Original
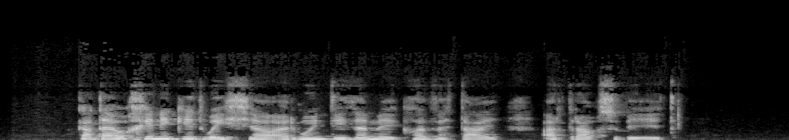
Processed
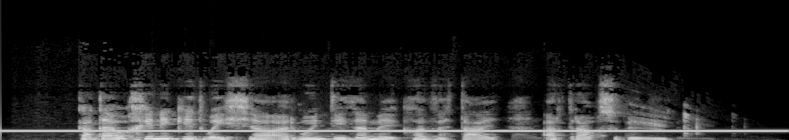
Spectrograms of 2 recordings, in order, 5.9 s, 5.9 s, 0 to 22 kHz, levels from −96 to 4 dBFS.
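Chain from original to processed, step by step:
turntable brake at the end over 1.30 s
far-end echo of a speakerphone 360 ms, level −30 dB
steady tone 1,500 Hz −20 dBFS

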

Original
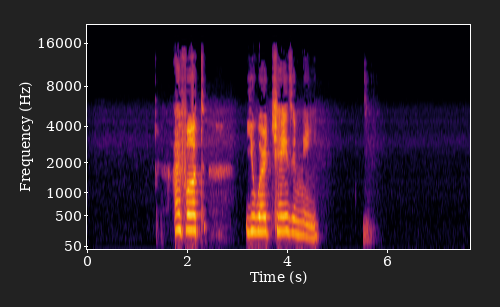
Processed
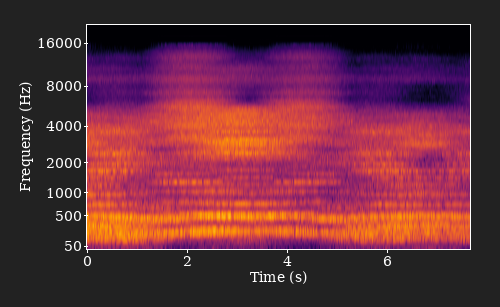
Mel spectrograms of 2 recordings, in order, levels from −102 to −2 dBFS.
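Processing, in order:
feedback delay that plays each chunk backwards 488 ms, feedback 58%, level −5 dB
extreme stretch with random phases 7.3×, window 0.25 s, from 0:04.44
level +1 dB

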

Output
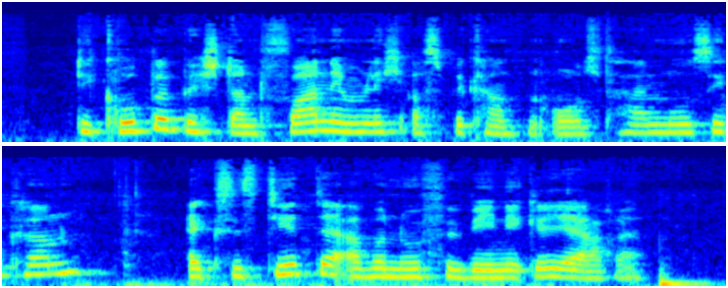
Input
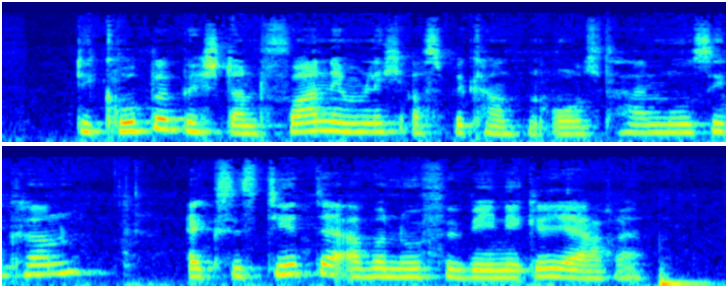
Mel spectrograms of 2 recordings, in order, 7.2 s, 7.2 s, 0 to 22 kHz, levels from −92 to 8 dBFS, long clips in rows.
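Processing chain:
0:03.89–0:06.13: low-shelf EQ 120 Hz +9.5 dB

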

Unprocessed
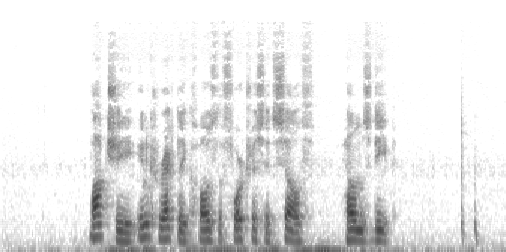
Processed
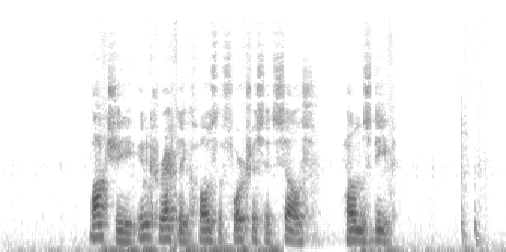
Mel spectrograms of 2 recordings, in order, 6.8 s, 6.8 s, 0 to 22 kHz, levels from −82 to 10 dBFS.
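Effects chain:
0:03.76–0:04.66: Chebyshev band-pass filter 130–6,500 Hz, order 3
level that may fall only so fast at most 110 dB per second
level −8 dB

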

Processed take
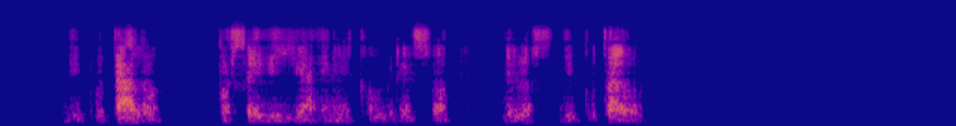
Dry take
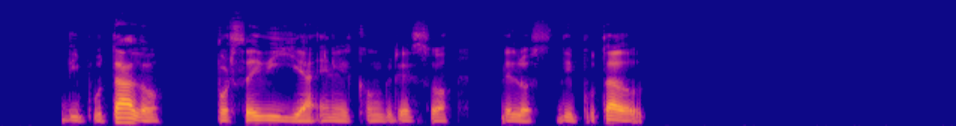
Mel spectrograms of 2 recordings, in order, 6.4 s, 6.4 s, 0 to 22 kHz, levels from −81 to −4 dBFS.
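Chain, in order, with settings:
first difference
cochlear-implant simulation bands 16
level +6 dB

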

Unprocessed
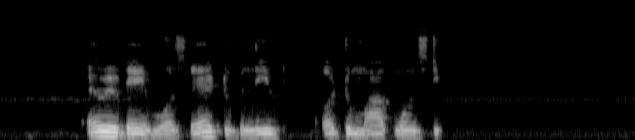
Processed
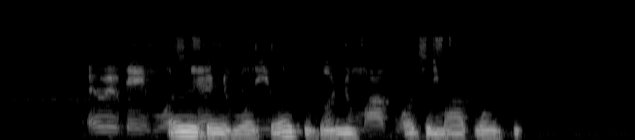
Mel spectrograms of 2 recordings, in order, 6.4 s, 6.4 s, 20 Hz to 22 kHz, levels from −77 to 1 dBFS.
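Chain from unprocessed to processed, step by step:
three-band delay without the direct sound mids, highs, lows 160/800 ms, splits 690/5,800 Hz
level −7.5 dB

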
